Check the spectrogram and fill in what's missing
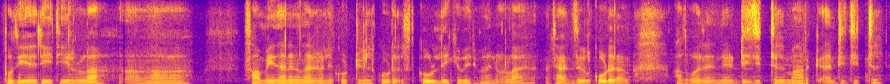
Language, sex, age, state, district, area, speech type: Malayalam, male, 18-30, Kerala, Idukki, rural, spontaneous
